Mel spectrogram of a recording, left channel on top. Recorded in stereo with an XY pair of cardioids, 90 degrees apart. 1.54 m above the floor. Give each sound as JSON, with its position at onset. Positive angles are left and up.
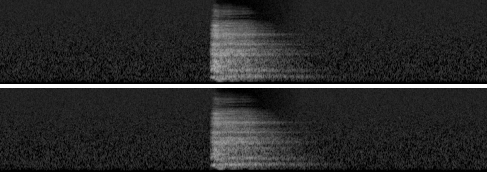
{"t": 2.1, "sound": "breathing", "azimuth_deg": 45, "distance_m": 9.0}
